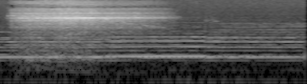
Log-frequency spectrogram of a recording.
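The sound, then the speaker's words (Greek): A deep inhalation during a breathing exercise: a soft, airy hiss lasting about two seconds that then fades, heard over a steady, sustained low tone. “Πάμε λοιπόν, εισπνοούλες. Και εισπνοή βαθιά.”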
